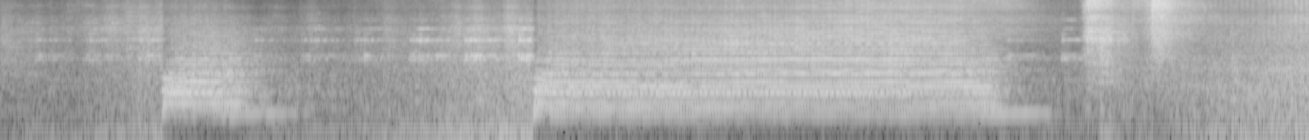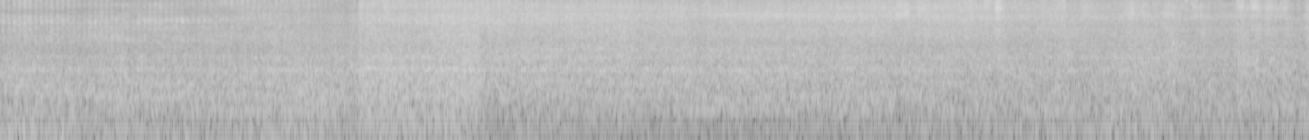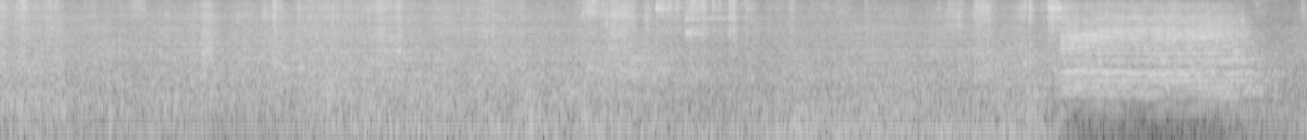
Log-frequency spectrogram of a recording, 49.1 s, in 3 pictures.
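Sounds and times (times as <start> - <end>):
diesel locomotive engines rumbling: 0.0 - 49.0
wheels clicking over rail joints: 25.4 - 46.0
freight car wheel and rail clatter: 26.0 - 46.0.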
